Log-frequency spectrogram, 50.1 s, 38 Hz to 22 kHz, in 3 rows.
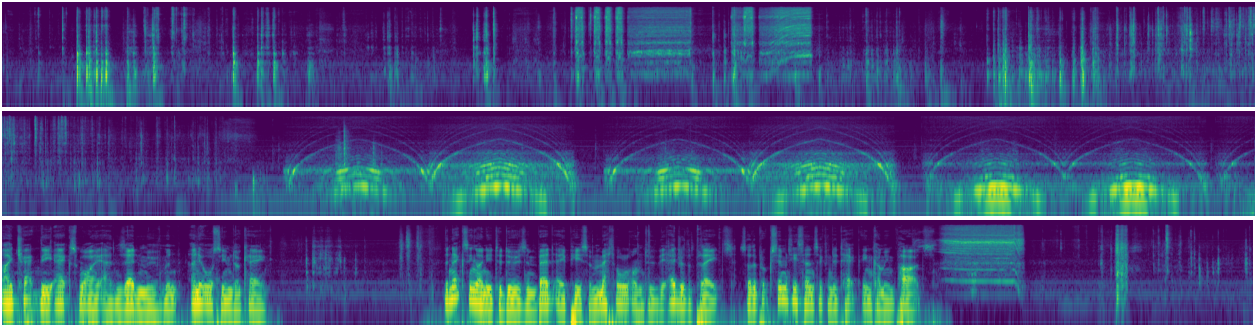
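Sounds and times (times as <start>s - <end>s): cordless drill-driver: 7.6s - 10.9s, 20.4s - 33.5s, 45.9s - 47.1s
stepper motors whining: 8.3s - 10.9s, 20.2s - 35.2s, 45.9s - 47.1s.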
